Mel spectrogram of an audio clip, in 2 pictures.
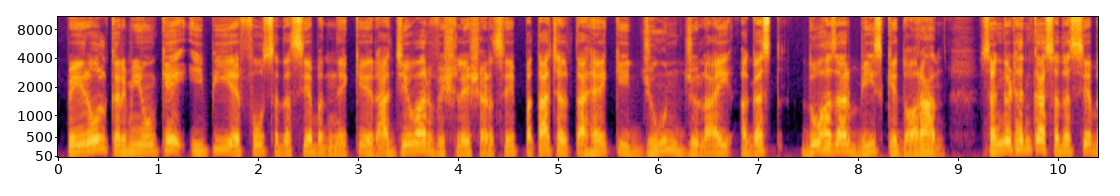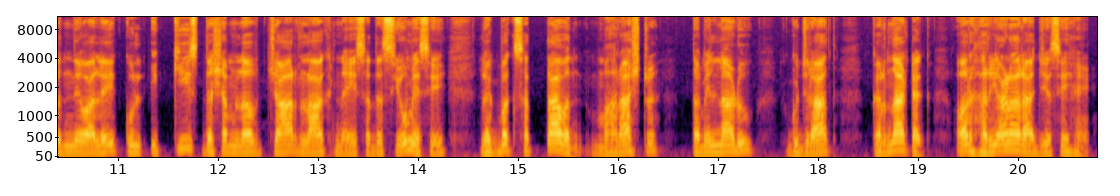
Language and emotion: Hindi, neutral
